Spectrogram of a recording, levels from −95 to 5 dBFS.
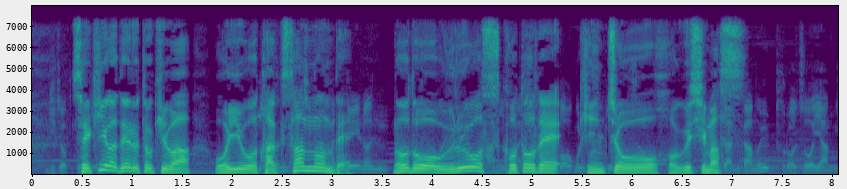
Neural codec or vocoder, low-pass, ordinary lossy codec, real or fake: none; 7.2 kHz; none; real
